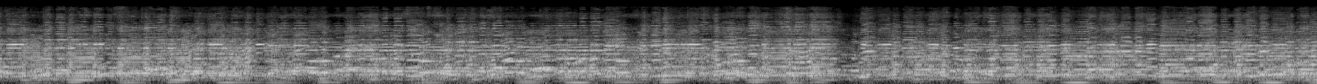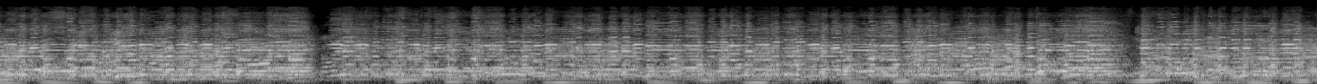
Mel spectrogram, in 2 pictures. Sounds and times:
Music: 0:00.0 - 0:26.3.

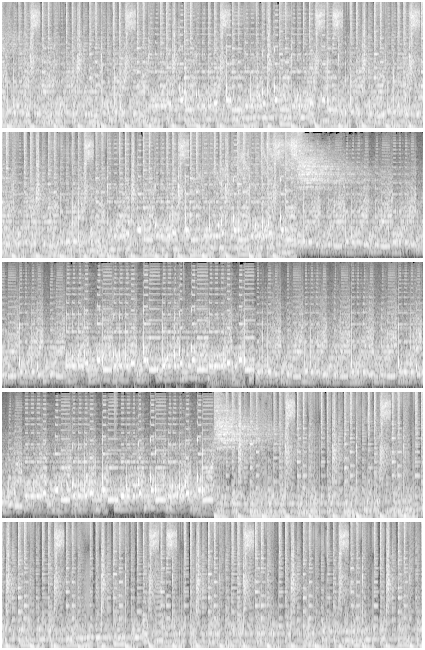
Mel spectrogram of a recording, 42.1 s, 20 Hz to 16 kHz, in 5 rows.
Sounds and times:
Music: 0:00.0 - 0:42.0.

